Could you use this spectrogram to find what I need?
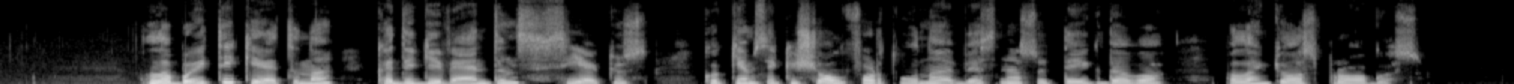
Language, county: Lithuanian, Klaipėda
